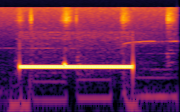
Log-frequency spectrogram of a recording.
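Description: A telephone dial tone after a call is hung up: one steady, mid-pitched electronic tone sounds unbroken for about a second, then cuts off abruptly, leaving only a faint low hum on the line.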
